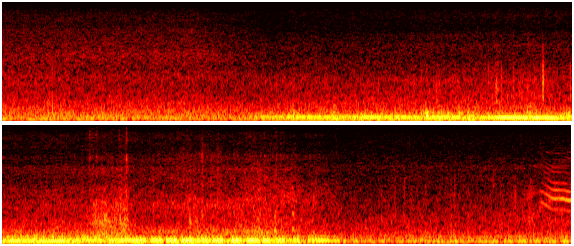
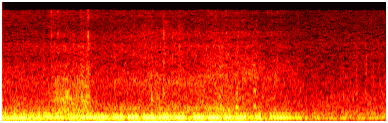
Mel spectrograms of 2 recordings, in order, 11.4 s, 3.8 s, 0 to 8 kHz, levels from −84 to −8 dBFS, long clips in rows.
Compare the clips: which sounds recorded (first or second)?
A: second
